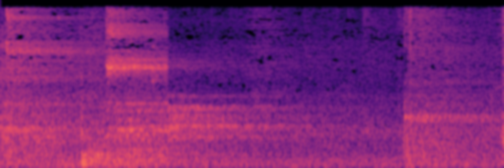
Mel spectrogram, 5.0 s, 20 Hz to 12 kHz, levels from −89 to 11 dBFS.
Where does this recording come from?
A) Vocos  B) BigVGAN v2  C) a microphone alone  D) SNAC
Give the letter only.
C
